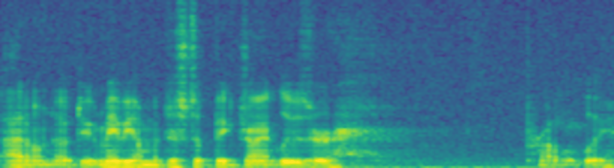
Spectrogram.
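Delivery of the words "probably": breathy resigned whisper; a whispered self-put-down; real whisper. Real, not acted. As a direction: let it slip out as a whisper. Despairing aside to viewers.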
